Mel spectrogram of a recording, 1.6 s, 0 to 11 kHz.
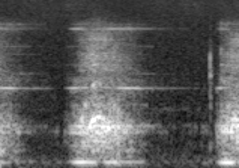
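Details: Lawn tractor steering motor after its drive PWM was raised from 500 Hz to 20 kHz to fix a squealing whine: two short bursts of low motor buzz as it turns, no high-pitched whine, running quietly and normally.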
